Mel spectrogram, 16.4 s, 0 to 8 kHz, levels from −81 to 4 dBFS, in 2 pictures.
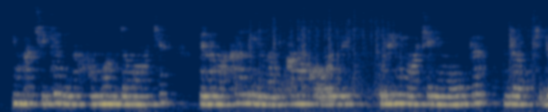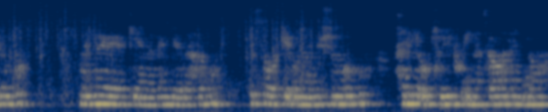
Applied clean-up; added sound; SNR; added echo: neural separator model SepFormer DNS4.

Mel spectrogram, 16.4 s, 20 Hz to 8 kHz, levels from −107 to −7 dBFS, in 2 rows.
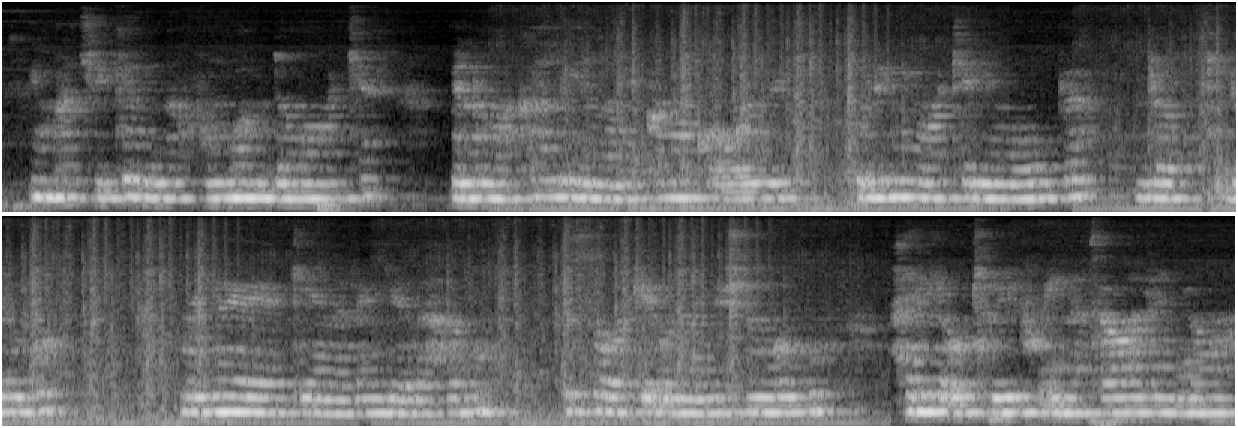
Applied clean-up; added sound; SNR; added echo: none; Engine / Mechanisms; 17 dB; reverberation time 0.6 s.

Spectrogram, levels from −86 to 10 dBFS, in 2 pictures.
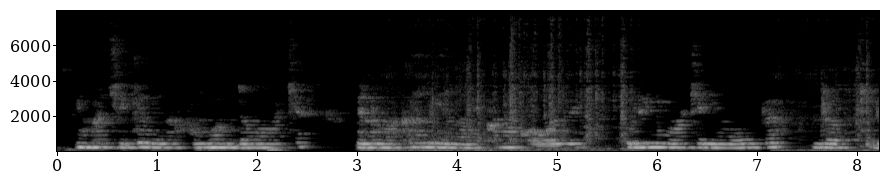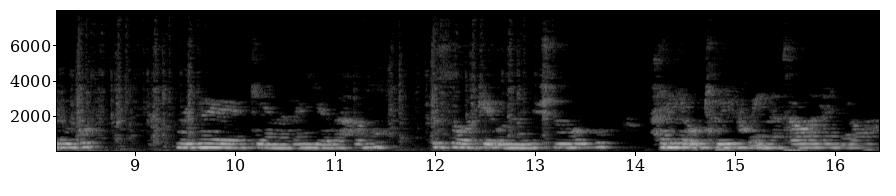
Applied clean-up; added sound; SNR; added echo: classical method WPE with log-MMSE.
